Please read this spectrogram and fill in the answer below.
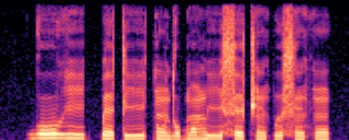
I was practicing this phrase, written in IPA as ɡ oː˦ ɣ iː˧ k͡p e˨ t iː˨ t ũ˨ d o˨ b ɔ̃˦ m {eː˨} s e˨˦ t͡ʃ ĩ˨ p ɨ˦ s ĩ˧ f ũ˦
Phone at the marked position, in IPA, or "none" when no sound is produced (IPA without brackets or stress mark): iː˨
